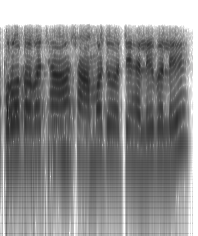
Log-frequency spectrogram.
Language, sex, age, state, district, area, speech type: Sindhi, female, 30-45, Maharashtra, Thane, urban, conversation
